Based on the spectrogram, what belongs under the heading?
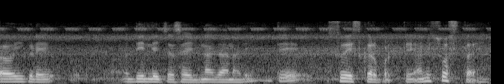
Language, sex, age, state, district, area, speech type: Marathi, male, 45-60, Maharashtra, Akola, urban, spontaneous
